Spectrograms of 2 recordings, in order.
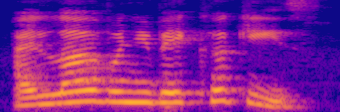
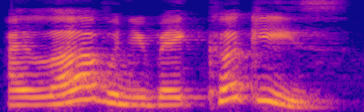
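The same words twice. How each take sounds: First: Excited. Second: Said in the usual way. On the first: Shown as a demonstration. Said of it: "it's excitement, so we need the emotion". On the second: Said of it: "I exclaimed".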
